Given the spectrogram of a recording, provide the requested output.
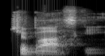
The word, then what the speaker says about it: Chbosky: Stephen Chbosky? – Chbosky.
